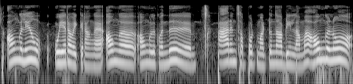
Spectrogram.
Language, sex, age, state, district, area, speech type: Tamil, female, 45-60, Tamil Nadu, Viluppuram, urban, spontaneous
